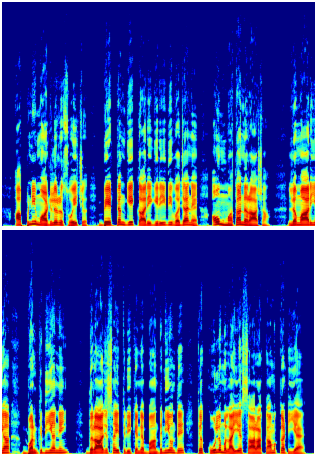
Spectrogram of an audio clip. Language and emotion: Dogri, angry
